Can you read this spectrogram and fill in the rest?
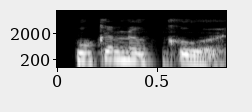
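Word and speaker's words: Puka Nacua: uh from the Rams uh is it nuke pukaa Nua yeah yeah yeah Puka Puka Nua yeah now again a lot of good you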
